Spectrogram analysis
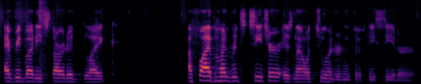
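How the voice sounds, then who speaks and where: A male comedian speaks with a dark, mellow tone, sliding from easy chatter into fired-up rants. The audio is a bit dull and lo-fi, as from an online call. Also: mid-range voice. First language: English. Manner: animated, rambling storyteller with rising rants. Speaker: stand-up comedian guest. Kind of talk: conversational interview. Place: in Egypt.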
